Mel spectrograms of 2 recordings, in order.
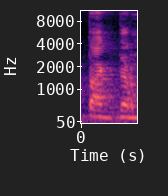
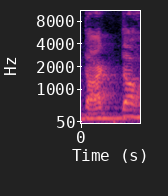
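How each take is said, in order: First: It begins with a crisp, unvoiced t sound. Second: It begins with a soft, voiced d sound. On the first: The speaker calls it right. "তাকদার মতো তয়ের মতো উচ্চারণ হয়" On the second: The speaker calls it wrong. "আসলে দাগদা হয় না"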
